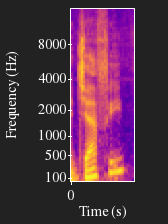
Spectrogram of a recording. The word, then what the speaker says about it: Jaffee: Today we're going to talk to Jaffy. That's correctly pronounced.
